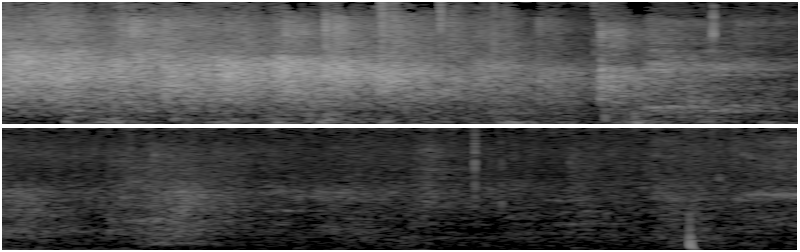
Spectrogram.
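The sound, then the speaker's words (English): An audience claps for the Beavers in a dense burst of applause for about three seconds. The applause then thins out and fades into quiet murmuring, with one sharp knock near the end. “I think we should give them a great big clap, because that's a big thing doing that.”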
